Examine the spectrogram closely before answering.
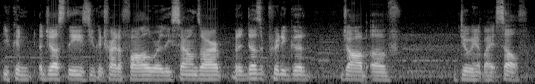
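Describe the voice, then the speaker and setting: A man giving an informal, unscripted software walkthrough, explaining step by step in a casual way. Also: mid-range voice, level tone, normal speed, slight background noise. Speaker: amateur radio operator giving a software tutorial. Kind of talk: informal screen-share tutorial, unscripted walkthrough.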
